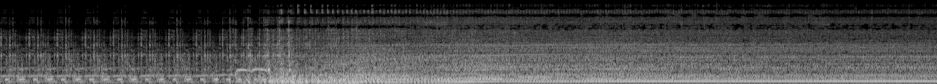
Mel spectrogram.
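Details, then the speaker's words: RVMP 4000 generator with overload and rough idle complaint, suspected internal failure: pull start with rhythmic chuffs, then catches and settles to a drone that wavers; runs roughly when pull-started; rough running. "Dude, it sounds like they've got internal failure or something. I don't know what's going on."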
